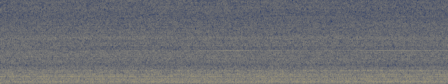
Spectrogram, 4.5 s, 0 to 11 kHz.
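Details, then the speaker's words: 1996 Hoover Spirit (Elite) U5067-930 upright vacuum, lower-end model, just switched on: loud, steady high-pitched screaming motor and rushing airflow, even throughout; normal running, slowly self-propelling. "and you can hear this and all its screaming overly loud hoover glory"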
